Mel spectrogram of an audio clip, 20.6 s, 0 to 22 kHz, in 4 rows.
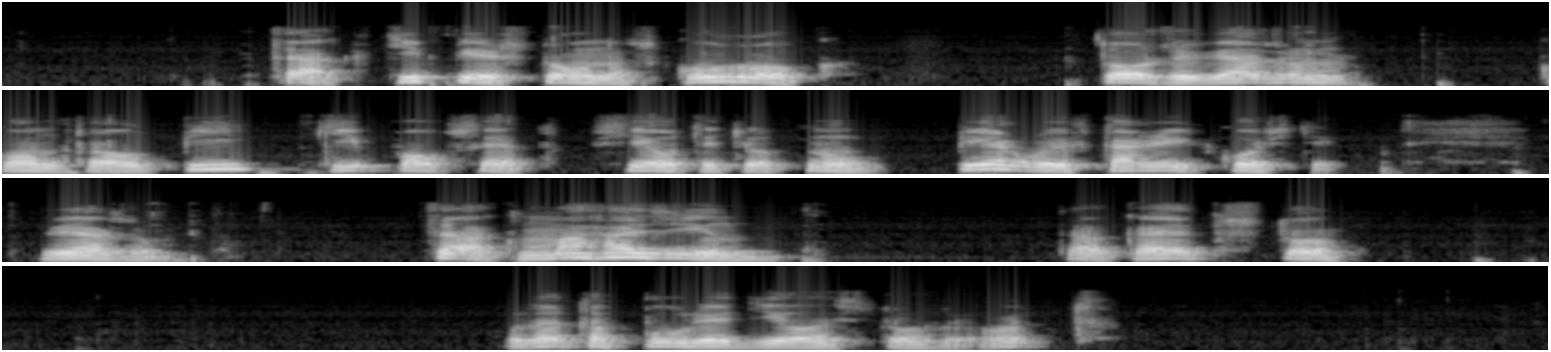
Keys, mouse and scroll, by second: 0.2 shift+middle click, 1.7 shift+middle click, 2.6 click, 4.2 shift+click, 5.5 ctrl+p, 7.1 middle click, 10.6 middle click, 11.5 shift+middle click, 13.1-14.6 middle drag.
